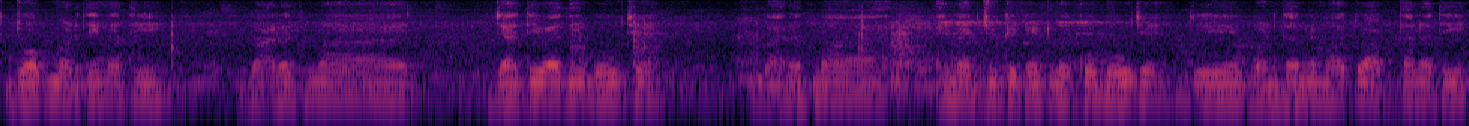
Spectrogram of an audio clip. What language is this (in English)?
Gujarati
